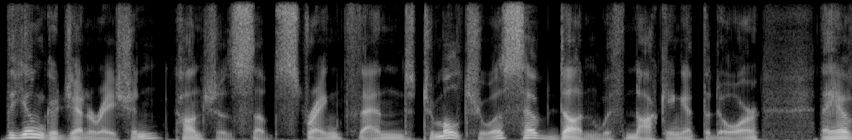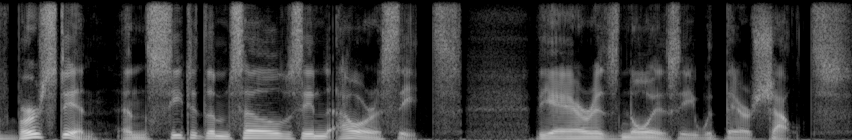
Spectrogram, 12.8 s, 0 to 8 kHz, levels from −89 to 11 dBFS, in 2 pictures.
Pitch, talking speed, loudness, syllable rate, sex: 100 Hz, 150 wpm, -21 LUFS, 3.9 syllables/s, male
